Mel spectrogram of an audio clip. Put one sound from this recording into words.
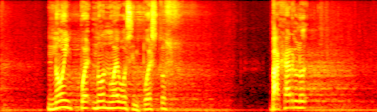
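An older man speaks forcefully into a microphone in a large, echoing hall.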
